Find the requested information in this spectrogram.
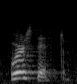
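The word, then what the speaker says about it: Worcester: else too doc but it's spelled w w-o-r-c-e-s-t-e-r we're sister oh yes i see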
